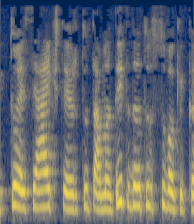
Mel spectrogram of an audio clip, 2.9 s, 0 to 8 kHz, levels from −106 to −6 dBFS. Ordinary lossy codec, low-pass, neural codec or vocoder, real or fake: MP3, 32 kbps; 7.2 kHz; none; real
